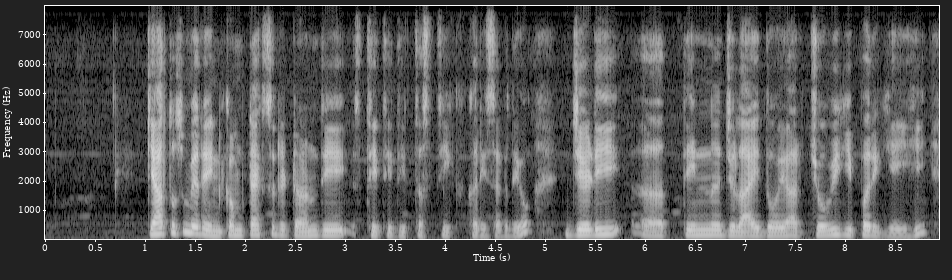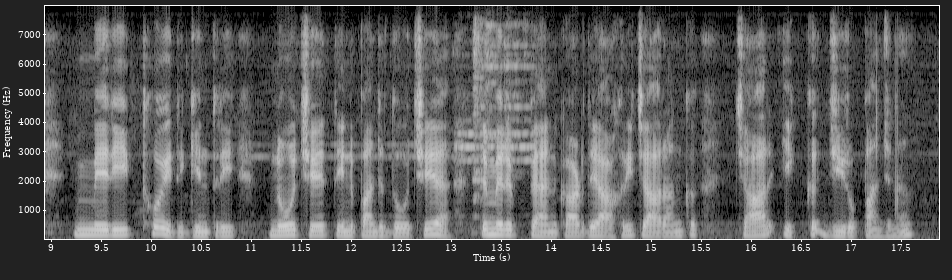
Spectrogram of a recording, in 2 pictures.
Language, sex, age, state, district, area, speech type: Dogri, male, 45-60, Jammu and Kashmir, Jammu, urban, read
